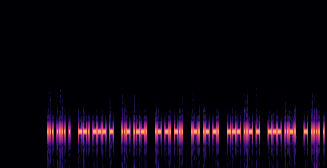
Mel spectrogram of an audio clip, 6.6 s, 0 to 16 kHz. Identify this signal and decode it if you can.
Morse code, heard as a keyed tone, about 50 wpm, 700 Hz. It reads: SHE GOT UP AND RAN OUT OF THE
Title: Sentences from Top 1000 Words - Review Part 3 - 50wpm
